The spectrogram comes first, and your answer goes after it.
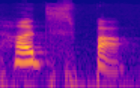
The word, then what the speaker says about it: chutzpah: Next word comes chutzpah. That means extreme self-confidence. In this word chutzpah, C is silent. So kindly read it properly. That it's chutzpah. For example, I have to admire the chutzpah he has in doing it.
